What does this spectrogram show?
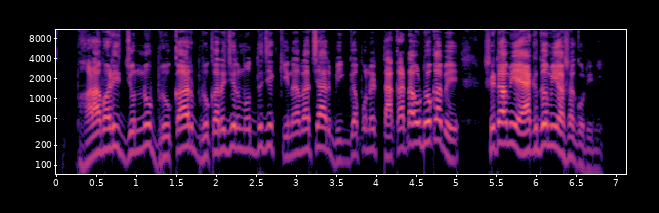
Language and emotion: Bengali, surprised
